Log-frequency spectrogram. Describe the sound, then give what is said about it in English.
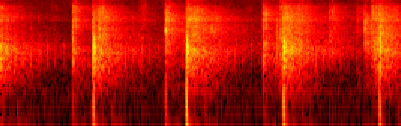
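Hand claps demonstrating a deep baritone tone: four sharp, hollow claps at an even, unhurried rhythm, each preceded by a faint lighter snap, with no talking. “You have the different sounds, the different tones of the hand clap. You got the baritone,”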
